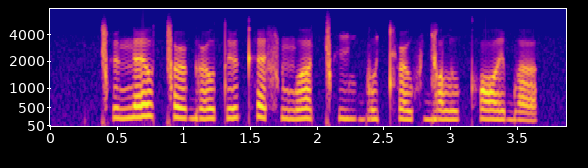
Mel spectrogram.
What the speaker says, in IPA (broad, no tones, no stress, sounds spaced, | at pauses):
ǀʰ ʏ ŋ ɛ o̯ ǀ ə˞ ɡ ə˞ o̯ t ʏ kʰ ɛ ɬ ŋʷ ɐ ǀʰ i ʎ ɡ o cʰ ə˞ xʷ ɟ ɔ l u kʰ ɔ e̯ b ɐ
